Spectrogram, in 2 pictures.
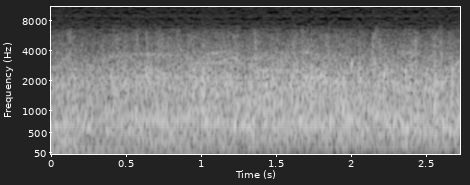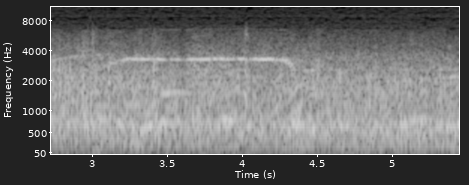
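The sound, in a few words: baseball stadium crowd applause for batter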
